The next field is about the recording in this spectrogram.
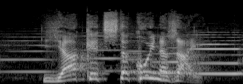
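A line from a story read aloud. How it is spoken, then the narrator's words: Calling out. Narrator (Slovenian): zaklical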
